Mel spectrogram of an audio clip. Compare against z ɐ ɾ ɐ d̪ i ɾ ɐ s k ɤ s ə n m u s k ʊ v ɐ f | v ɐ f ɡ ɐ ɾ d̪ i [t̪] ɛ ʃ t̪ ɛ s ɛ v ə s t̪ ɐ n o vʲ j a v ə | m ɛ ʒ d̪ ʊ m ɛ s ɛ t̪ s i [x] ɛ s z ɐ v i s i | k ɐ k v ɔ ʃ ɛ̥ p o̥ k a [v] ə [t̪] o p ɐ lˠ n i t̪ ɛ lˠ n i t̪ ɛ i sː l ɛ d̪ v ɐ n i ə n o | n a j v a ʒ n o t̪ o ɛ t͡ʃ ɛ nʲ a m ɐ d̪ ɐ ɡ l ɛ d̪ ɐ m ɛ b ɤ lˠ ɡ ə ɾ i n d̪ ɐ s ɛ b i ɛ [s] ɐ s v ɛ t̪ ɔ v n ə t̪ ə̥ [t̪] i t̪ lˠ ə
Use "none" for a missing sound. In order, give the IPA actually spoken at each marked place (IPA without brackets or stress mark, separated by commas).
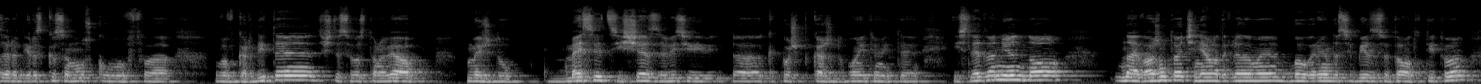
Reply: t̪, ʃ, ʒ, d̪, z, t̪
